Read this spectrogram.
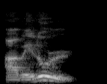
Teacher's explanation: Sílaba tónica, dul, es la última. Es una palabra aguda, pero no lleva tilde porque termina en L.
